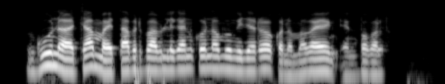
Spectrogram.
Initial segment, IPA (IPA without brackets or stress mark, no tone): ŋ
